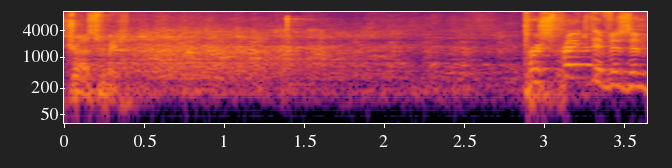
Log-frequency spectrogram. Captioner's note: audience laughing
